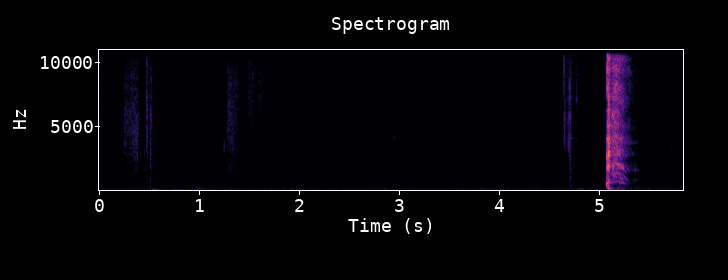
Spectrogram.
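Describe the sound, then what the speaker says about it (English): A single short, slight cough breaks an otherwise quiet stretch, preceded by a few faint clicks. "a slight cough after a weak joke"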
